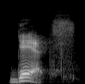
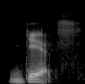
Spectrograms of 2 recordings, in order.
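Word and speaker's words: Getz: Hard G. So Gets. Okay, so it's not Jets. It's Gets.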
